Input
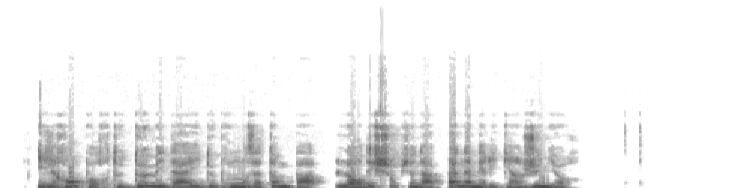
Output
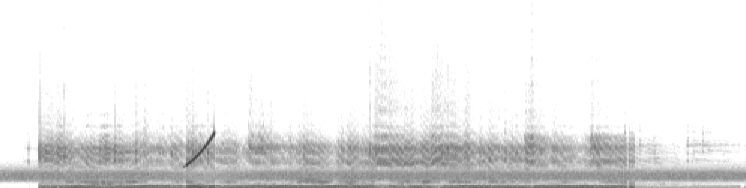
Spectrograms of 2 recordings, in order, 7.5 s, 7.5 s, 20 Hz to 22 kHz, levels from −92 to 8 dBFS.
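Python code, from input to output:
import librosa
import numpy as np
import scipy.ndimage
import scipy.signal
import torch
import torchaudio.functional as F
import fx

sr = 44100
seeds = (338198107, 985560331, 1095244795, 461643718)

y = fx.reverse_delay(x, sr, ms=510, wet_db=-2)
y = np.clip(y, -10.0 ** (-28.5 / 20.0), 10.0 ** (-28.5 / 20.0))
y = fx.curve_eq(y, sr, hz=(160.0, 1900.0, 4900.0, 7000.0), db=(0, -10, 9, -18))
y = fx.room_shoebox(y, sr, seeds[0], volume_m3=3700.0, walls='mixed', distance_m=2.5)
y = fx.env_flanger(y, sr, rest_ms=2.8, full_db=-20.0)
y = fx.spec_paint(y, sr, seeds[1], shape='rise', start_s=1.82, length_s=0.32, low_hz=2500.0, high_hz=6600.0, level_db=-26.0)
y = fx.high_shelf(y, sr, hz=2700.0, db=9.0)
y = fx.level_steps(y, sr, step_db=21)
y = fx.dmg_noise_band(y, sr, seeds[2], low_hz=1100.0, high_hz=1900.0, level_db=-51.0)
y = fx.rider(y, sr, range_db=3, speed_s=0.5)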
